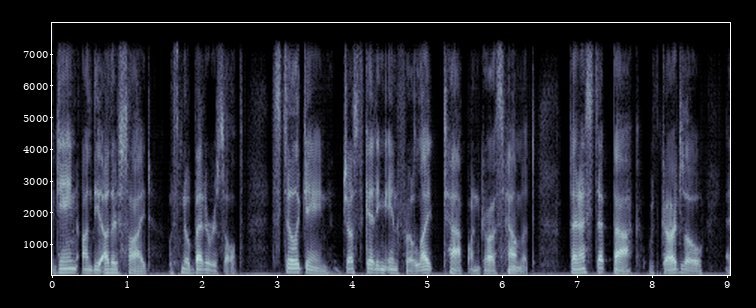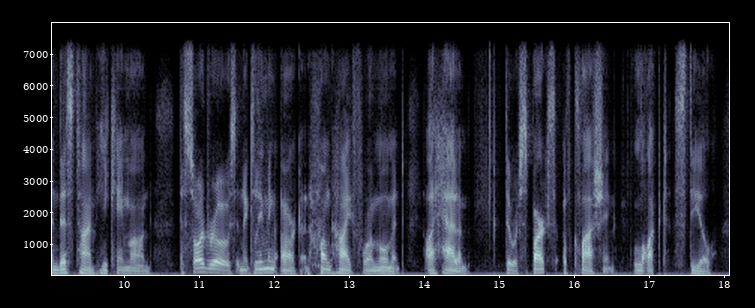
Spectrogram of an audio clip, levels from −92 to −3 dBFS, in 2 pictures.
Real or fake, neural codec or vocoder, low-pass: fake; codec, 16 kHz, 2 kbps, X-Codec, HuBERT features, trained on general audio; 7.2 kHz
